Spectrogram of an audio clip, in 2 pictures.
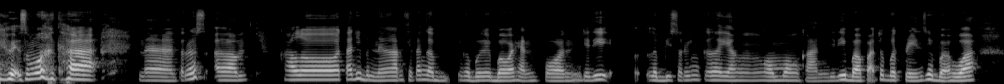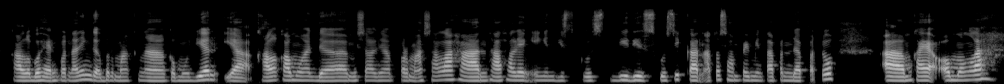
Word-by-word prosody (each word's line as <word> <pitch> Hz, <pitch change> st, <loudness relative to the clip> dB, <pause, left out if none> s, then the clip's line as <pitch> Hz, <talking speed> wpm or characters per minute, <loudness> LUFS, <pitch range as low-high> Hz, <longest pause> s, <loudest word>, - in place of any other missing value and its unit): cewek 235 Hz, -1 st, +5 dB
semua, 255 Hz, +3 st, +6 dB
Kak. 225 Hz, -1 st, +7 dB, 0.5 s
Nah, 180 Hz, -2 st, -1 dB
terus, 260 Hz, -, -2 dB
mmm, 195 Hz, +1 st, +1 dB, 0.3 s
kalau 215 Hz, 0 st, +4 dB
tadi 230 Hz, +4 st, -1 dB
bener, 190 Hz, 0 st, -3 dB
kita 210 Hz, 0 st, -6 dB
nggab 200 Hz, -3 st, -2 dB, 0.2 s
nggak 190 Hz, -2 st, -6 dB
boleh 185 Hz, 0 st, -2 dB
bawa 175 Hz, 0 st, +1 dB
handphone. 170 Hz, -1 st, -4 dB
Jadi, 210 Hz, +4 st, -2 dB
e -, -, -23 dB
lebih 190 Hz, 0 st, -4 dB
sering 195 Hz, +2 st, -8 dB
ke 200 Hz, -1 st, -2 dB
yang 185 Hz, -1 st, -2 dB, 0.3 s
ngomong, 180 Hz, 0 st, -3 dB
kan. 155 Hz, 0 st, -7 dB
Jadi 175 Hz, +6 st, -1 dB
bapak 175 Hz, -2 st, +1 dB
itu 225 Hz, -, -5 dB
berprinsip 190 Hz, +3 st, -2 dB
bahwa 175 Hz, +4 st, +3 dB, 0.4 s
kalau 175 Hz, -1 st, +2 dB
bawa 180 Hz, +1 st, +1 dB
handphone 180 Hz, +1 st, -3 dB
tadi 180 Hz, +5 st, 0 dB
nggak 185 Hz, -6 st, -1 dB
bermakna. 175 Hz, -2 st, -2 dB
Kemudian 175 Hz, +5 st, +1 dB
ya, 165 Hz, -3 st, 0 dB
kalau 175 Hz, +2 st, +1 dB
kamu 195 Hz, -1 st, 0 dB, 0.2 s
ada 170 Hz, 0 st, 0 dB, 0.2 s
misalnya 180 Hz, 0 st, -6 dB
permasalahan, 180 Hz, +1 st, +1 dB
hal-hal 185 Hz, +1 st, 0 dB
yang 190 Hz, -1 st, 0 dB
ingin 190 Hz, 0 st, -8 dB
diskus 180 Hz, 0 st, -8 dB
didiskusikan 190 Hz, +1 st, -1 dB
atau -, -, -5 dB
sampai 195 Hz, -2 st, -5 dB
minta 180 Hz, -1 st, -4 dB
pendapat, 175 Hz, -2 st, -5 dB
oh 250 Hz, +1 st, +1 dB, 0.5 s
mmm, 180 Hz, -1 st, +9 dB
kayak 190 Hz, -1 st, +5 dB
omonglah 200 Hz, +5 st, +4 dB
185 Hz, 160 wpm, -24 LUFS, 180-200 Hz, 0.5 s, mmm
